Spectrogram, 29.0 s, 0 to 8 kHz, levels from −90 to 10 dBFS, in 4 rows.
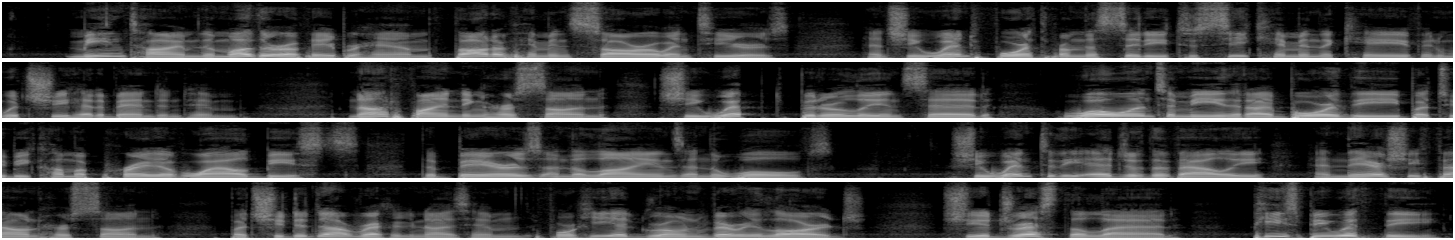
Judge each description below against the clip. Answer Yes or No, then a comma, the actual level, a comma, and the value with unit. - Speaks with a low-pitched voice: Yes, low, 120 Hz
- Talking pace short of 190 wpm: No, average, 200 wpm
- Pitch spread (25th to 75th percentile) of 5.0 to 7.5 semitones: Yes, average, 5.3 semitones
